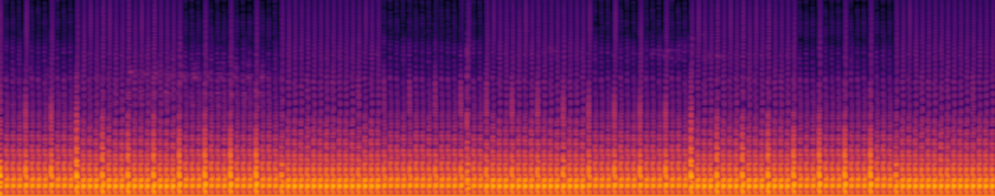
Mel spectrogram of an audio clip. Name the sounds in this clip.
Steller's Jay call, recorder noise, warbler song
